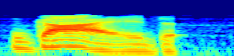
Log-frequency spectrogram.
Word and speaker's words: guide: G-U-I-D 首先学习领导、指导，就是动词 guide，字母 G-U 组合起来读作 g，而字母 E 是一个动词后缀 guide。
